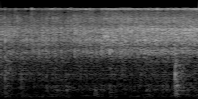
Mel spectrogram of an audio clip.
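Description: Green chillies frying in a pan with cumin and fenugreek, a steady close sizzle with soft crackles throughout.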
